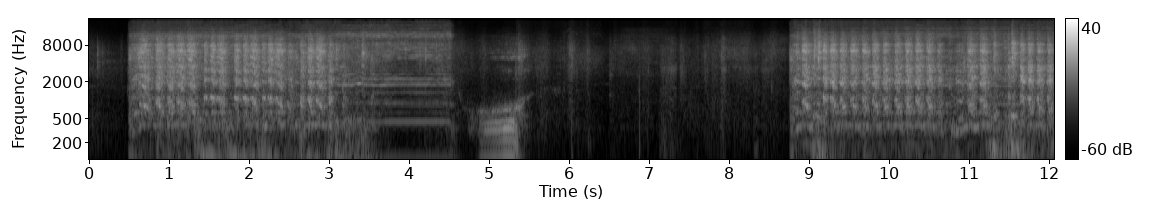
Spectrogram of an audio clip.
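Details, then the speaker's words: BMW K100 after fuel pump replacement, fresh fuel added, in garage: rapid starter churning, brief rising flare as it nearly fires, then quiet; cranks but won't start, owner suspects a ground has come off again. "it's not far in for some reason can't hit a pump fire for whatever reason I think the ground has come off again"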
